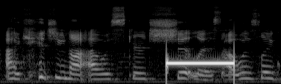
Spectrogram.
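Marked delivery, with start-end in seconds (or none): 0.9-2.4 high, loud scream of fright; scared scream. Real, not acted. Telling friends about the scare, high frightened scream. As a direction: scream it like the fear is still fresh. Repeating how terrified she was.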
